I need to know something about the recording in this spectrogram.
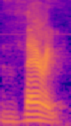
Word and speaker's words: very: I'm very. Mira, very. Okay, we vibrate the bottom lip with the top teeth when we want to pronounce the V.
